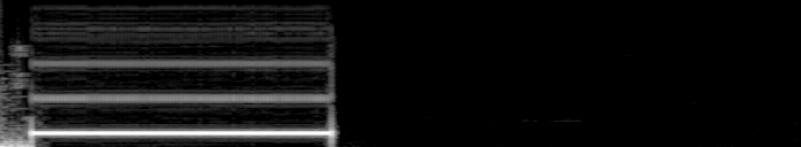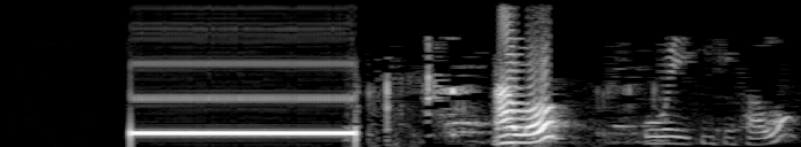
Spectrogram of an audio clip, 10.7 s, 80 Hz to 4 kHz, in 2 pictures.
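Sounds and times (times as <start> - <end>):
ringback tone while calling another office extension: 0.2 - 2.2, 6.2 - 7.8
speech: 8.7 - 9.1, 9.8 - 10.6.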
